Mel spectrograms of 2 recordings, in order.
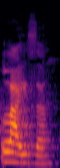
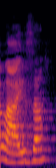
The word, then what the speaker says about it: Lysa: l y s a essa é a peruca Laisa perdão que eu acho que tinha falado ó essa daqui é a peruca Lisa é uma peruca tradicional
